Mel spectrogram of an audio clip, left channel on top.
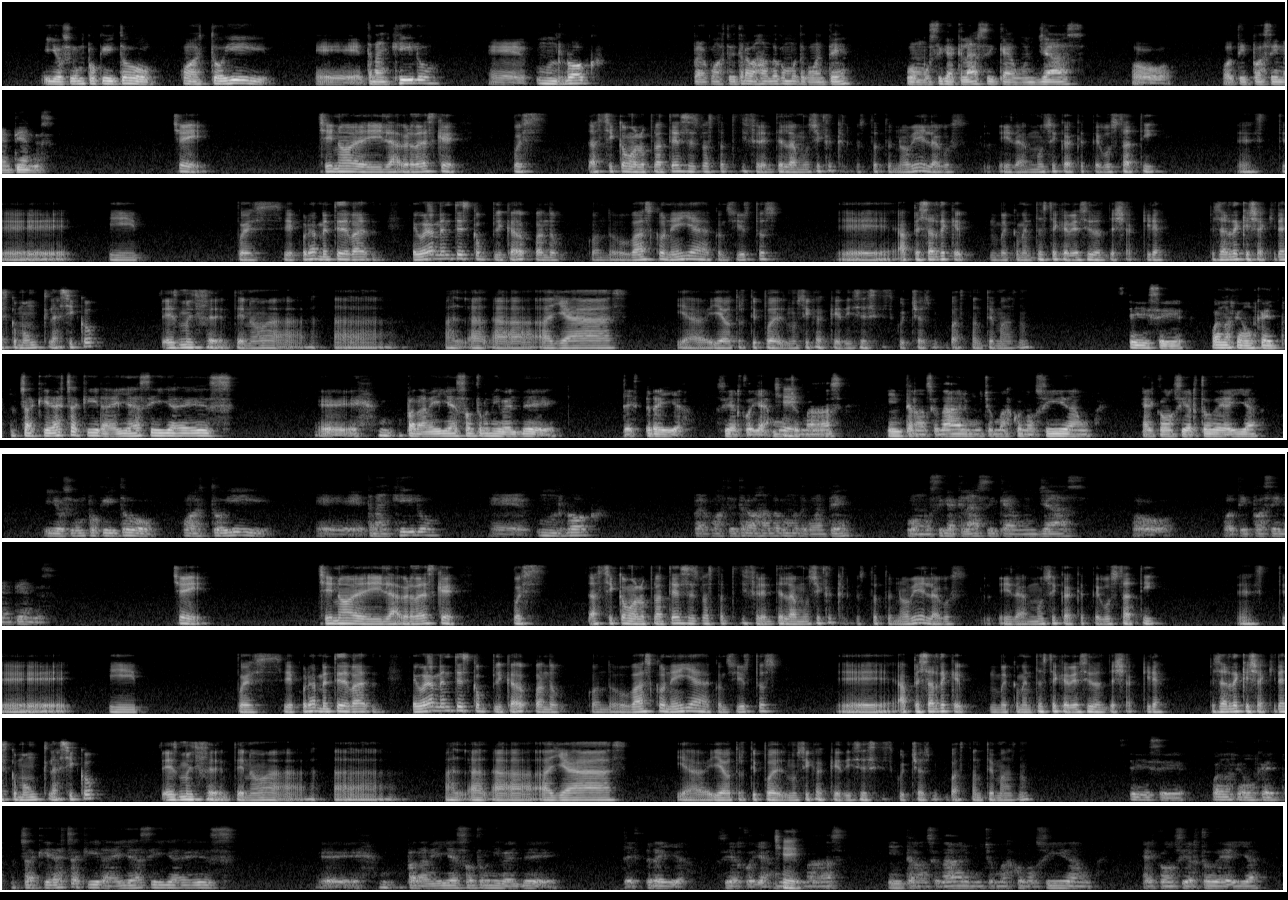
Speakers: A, on the left; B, on the right.
A: y yo soy un poquito, cuando estoy eh, tranquilo, eh, un rock, pero cuando estoy trabajando, como te comenté, como música clásica, un jazz o, o tipo así, ¿me entiendes?
B: sí, sí, no, y la verdad es que, pues, así como lo planteas, es bastante diferente la música que le gusta a tu novia y la, gus- y la música que te gusta a ti. Este, y pues seguramente va, seguramente es complicado cuando, cuando vas con ella a conciertos Eh, a pesar de que me comentaste que había sido el de Shakira, a pesar de que Shakira es como un clásico, es muy diferente, ¿no? A, a, al- al- a- a jazz y a, y a otro tipo de música que dices que escuchas bastante más, ¿no?
A: Sí, sí. Bueno, que aunque Shakira es Shakira, ella sí ya es eh, para mí ya es otro nivel de, de estrella, ¿cierto? Ya es mucho
B: Sí,
A: más internacional, mucho más conocida. El concierto de ella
